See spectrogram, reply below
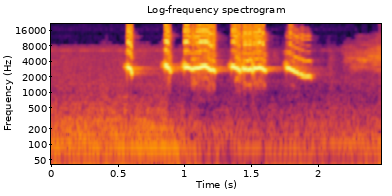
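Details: Home-kept male orange-headed thrush from Bali, Singaraja, delivering a brief run of clear whistled notes, some wavering, the last one sliding downward.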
